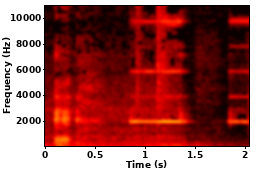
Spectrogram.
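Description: Kitchen cooking timer beeping, signalling that the food is done: two long, high-pitched beeps of about half a second each, starting a little under a second in and repeating about once a second.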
